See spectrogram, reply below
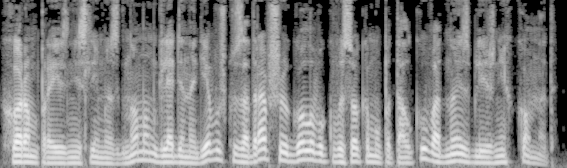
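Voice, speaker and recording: A man's voice: fairly low pitch, expressive, quick pace, dry recording. A man narrating a fantasy audiobook in a tense, dramatic manner, close to the mic. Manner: tense, dramatic, hushed in suspense.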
